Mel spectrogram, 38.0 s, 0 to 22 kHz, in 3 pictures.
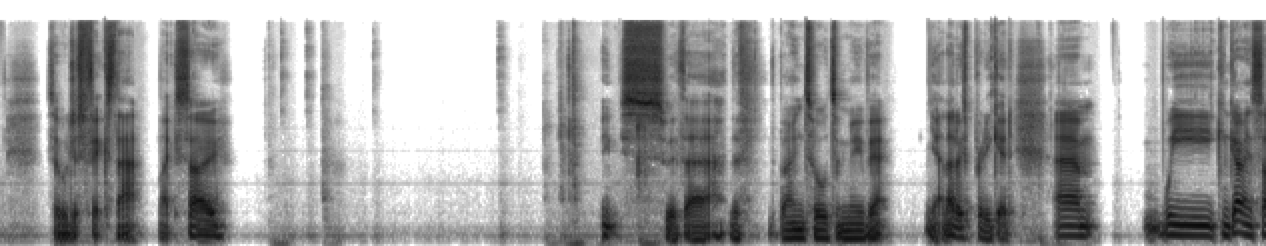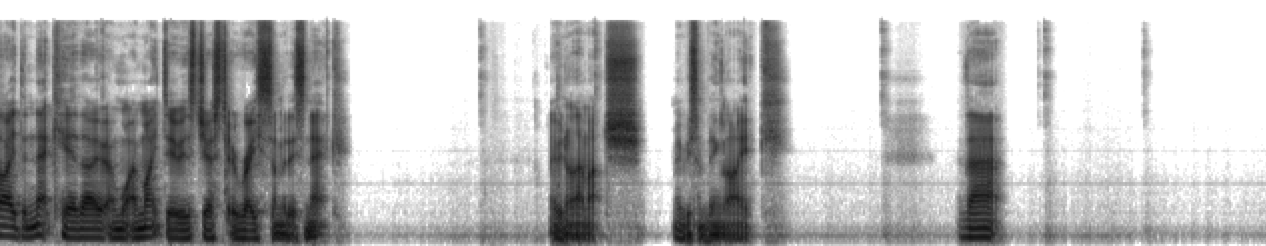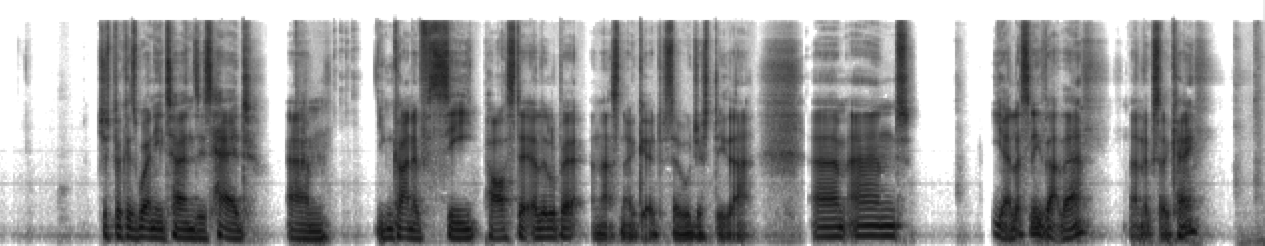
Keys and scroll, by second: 2.8 space, 5.7-7.0 typing, 10.6 z, 14.9 e, 18.2 z, 28.4 v, 37.1 z.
